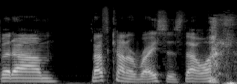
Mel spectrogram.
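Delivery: plain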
